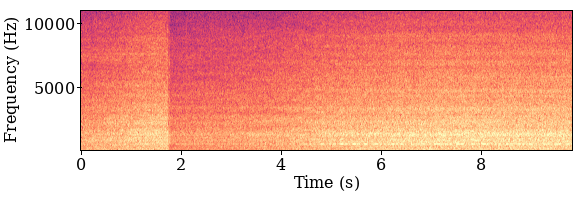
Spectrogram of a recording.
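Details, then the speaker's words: Two Gainward GTX 580 Phantom 3GB cards in SLI, fans set to 100% spinning up, top card 84°C, 32°C room; steady airy rush with faint constant whine rising slightly, normal loud fan noise. "but here we go fan speed at 100% just give it a minute to spin"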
